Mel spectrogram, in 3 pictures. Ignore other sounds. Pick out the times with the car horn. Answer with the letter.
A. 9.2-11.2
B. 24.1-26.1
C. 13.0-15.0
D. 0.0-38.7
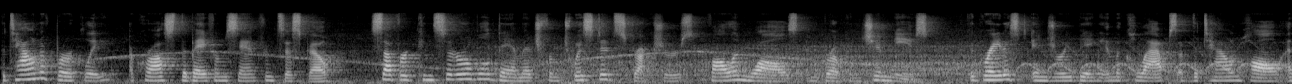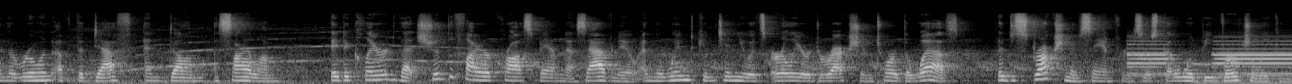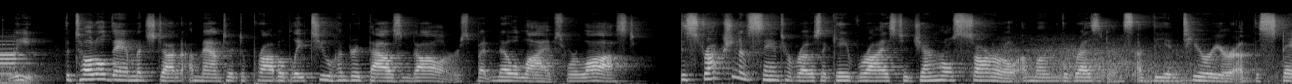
B.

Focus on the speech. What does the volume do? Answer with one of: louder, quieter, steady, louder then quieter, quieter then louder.
steady.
